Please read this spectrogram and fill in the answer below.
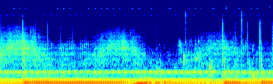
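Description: A video's soundtrack playing back on the computer through DTS Headphone:X effect processing: a low, droning rumble with a steady hum tone and soft rising-and-falling swells above it. The bass jumps louder about a third of a second in, dips about two seconds in, and comes back up past three seconds.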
